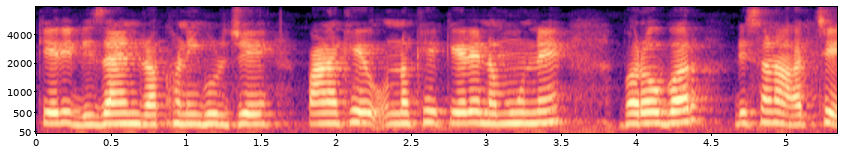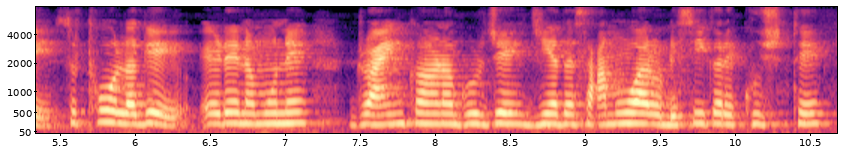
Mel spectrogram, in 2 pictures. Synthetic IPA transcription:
keːɾiɖɪzaːɪnɾəkʰəɽ̃iɡʱʊɾd͡ʒepaɽ̃kʰeʊnəkʰekeːɽenɐmune | bəɾoːbəɾɗɪsəɽ̃ət͡ʃesʊʈʰoləɡeeɦɽenɐmune | ɖɾaːɪ̃ŋɡkəɾəɽ̃ɡʱʊɾd͡ʒed͡ʒiːə̃t̪əsaːmũʋaːɾoɗɪsikəɾekʰʊʃt̪ʰeː

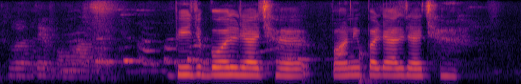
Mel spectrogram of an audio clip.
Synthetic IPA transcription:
bid͡ʒbold͡ʒajt͡ʃʰɛpanipəd͡ʒald͡ʒajt͡ʃʰɛ

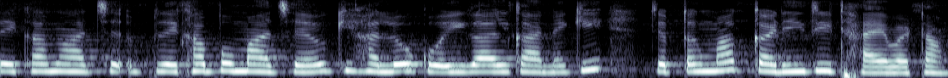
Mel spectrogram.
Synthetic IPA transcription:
eapɾeːkʰap̬omaːt͡ʃaokiɦɐlokoːiɡaːlkaːneki | d͡ʒɐb̚t̪ɐkmãkɐɽid̪ʱiʈʰaːebɐʈʰaː

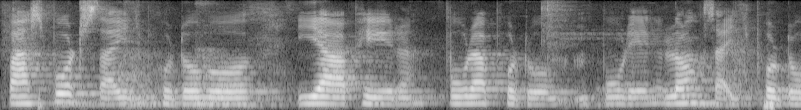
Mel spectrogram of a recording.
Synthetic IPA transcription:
paspoɾʈsajd͡ʒpʰoʈoɦojapʰiɾpuɾapʰoʈopuɾelɔŋɡsajd͡ʒpʰoʈo

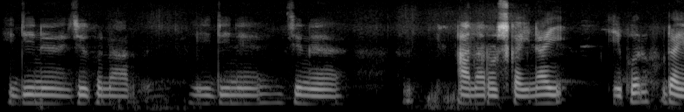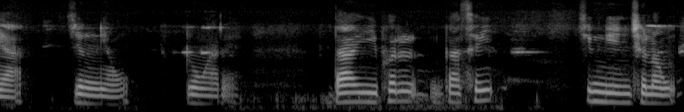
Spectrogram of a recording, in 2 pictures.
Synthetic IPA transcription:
idinɯziɡɯnaɾ | idinɯziŋɯ | anaɾɔskajnaj | ipʰɯɾpʰudaja | z̥ɯŋniaw | dɔŋaɾḛ | daipʰɯɾɡasɯj | z̥iŋnint͡ʃʰɯlaw

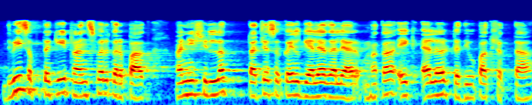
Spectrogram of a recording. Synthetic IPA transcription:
d̪ʋiːsəp̚t̪əkiːʈɾãnsfəɾkəɾpak | aɽ̃iɕilːək̚t̪at͡ɕesəkəjlɡɛljad͡zaljaɾm̤akaʔekæləɾʈd̪iwpakɕək̚t̪a

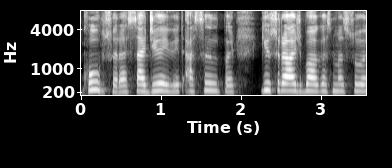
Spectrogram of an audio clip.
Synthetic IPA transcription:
kʰoːbsuɾɐsad͡ʒəːʋit̪ʰɐ̰sɨlpɨɾjusɾaːd͡ʒbɑːɡɐsmɐsu

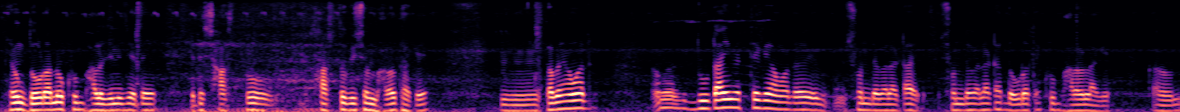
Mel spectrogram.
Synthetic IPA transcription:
eboŋd̪owɽanokʰubːʱalod͡ʑiniʃet̪e | et̪eʃast̪ʰoʃast̪ʰobiʃonbʱalot̪ʰake | t̪ɔbeamaɾ | a̰maɾd̪uʈajmeɾt̪ʰekeamaɾʃond̪ebɛlaʈaeʃond̪ebɛlaʈad̪owɽat̪ekʰubbʱalolaɡe | kaɾon

